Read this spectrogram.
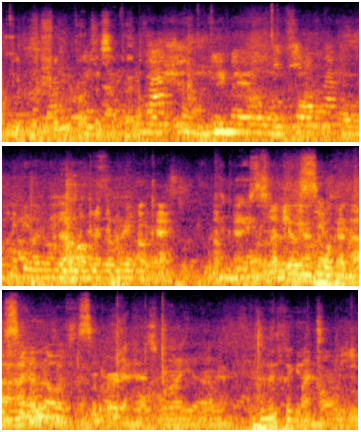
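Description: A middle-aged woman speaks calmly into a microphone, heard through a loudspeaker in a large hall.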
